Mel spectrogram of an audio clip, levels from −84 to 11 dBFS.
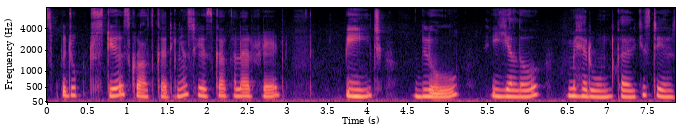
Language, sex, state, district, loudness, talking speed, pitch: Hindi, female, Bihar, Madhepura, -15 LUFS, 130 wpm, 210 Hz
